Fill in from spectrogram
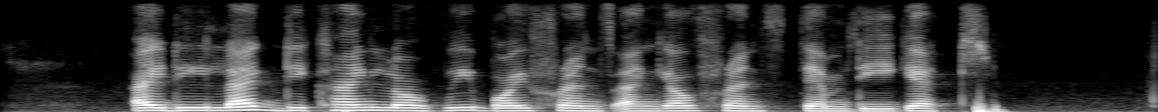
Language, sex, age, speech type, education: Nigerian Pidgin, female, 30-45, read, tertiary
